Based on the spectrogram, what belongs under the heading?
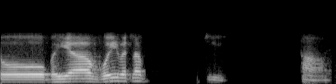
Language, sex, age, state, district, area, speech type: Hindi, male, 18-30, Madhya Pradesh, Jabalpur, urban, conversation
